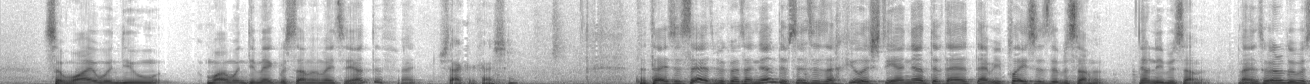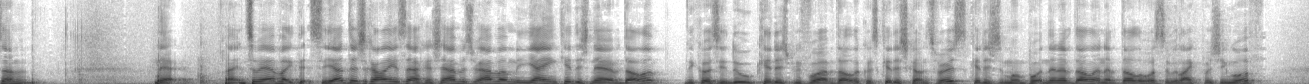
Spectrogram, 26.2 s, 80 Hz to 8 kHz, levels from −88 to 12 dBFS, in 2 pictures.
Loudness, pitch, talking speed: -17 LUFS, 135 Hz, 150 wpm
